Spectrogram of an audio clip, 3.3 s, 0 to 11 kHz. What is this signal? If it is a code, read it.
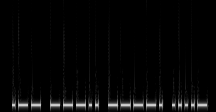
Morse code, heard as a keyed tone, about 25 wpm, 700 Hz. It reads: W894
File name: practice / 25wpm / Four Letter-Number Combinations - 25wpm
